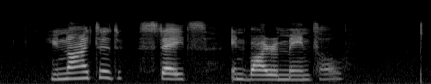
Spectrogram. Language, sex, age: English, female, 19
